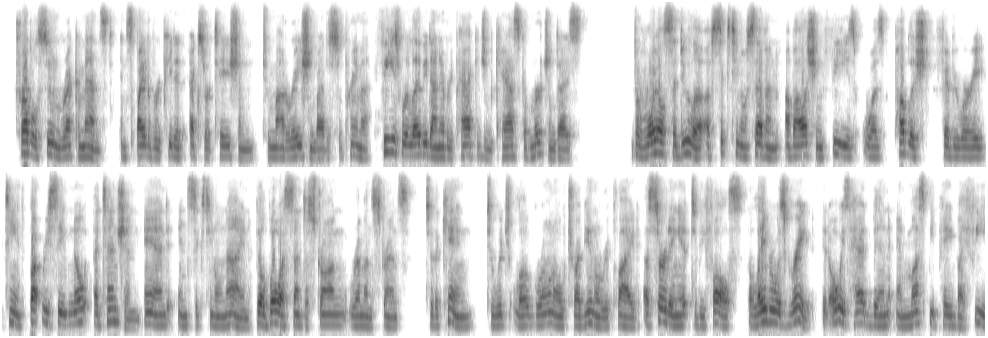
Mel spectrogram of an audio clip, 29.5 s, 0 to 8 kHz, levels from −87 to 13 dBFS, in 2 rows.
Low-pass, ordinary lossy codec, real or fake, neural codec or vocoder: 7.2 kHz; Opus, 16 kbps; real; none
